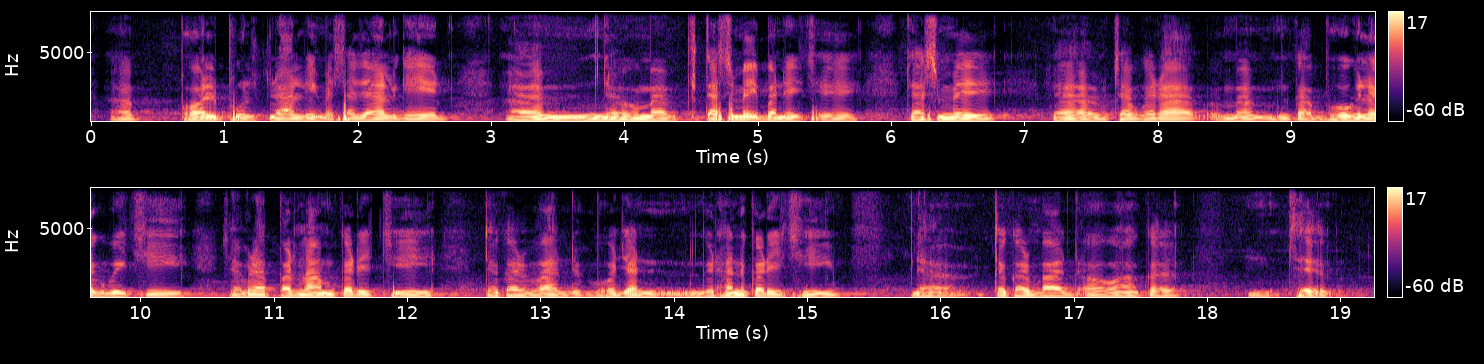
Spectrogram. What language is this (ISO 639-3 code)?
mai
